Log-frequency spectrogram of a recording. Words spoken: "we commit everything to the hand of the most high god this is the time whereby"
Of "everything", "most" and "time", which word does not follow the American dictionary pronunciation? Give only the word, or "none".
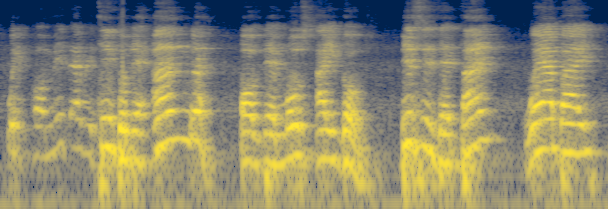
everything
